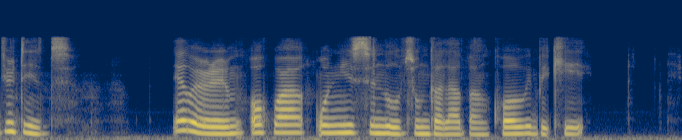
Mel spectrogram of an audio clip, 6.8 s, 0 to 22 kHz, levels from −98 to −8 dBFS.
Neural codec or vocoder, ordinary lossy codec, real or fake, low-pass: autoencoder, 22.05 kHz, a latent of 192 numbers a frame, VITS, trained on many speakers; AAC, 48 kbps; fake; 7.2 kHz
